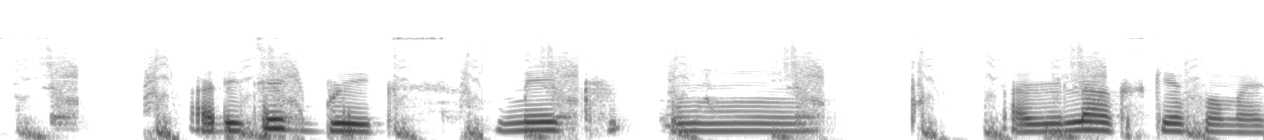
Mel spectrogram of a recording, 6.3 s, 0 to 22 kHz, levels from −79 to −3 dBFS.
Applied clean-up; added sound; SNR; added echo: classical method log-MMSE.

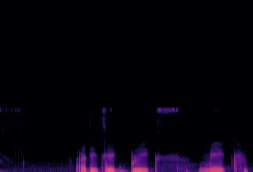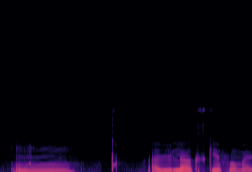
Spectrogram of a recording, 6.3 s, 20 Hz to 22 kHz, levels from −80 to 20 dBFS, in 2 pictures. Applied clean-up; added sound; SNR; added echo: none; none; none; none.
